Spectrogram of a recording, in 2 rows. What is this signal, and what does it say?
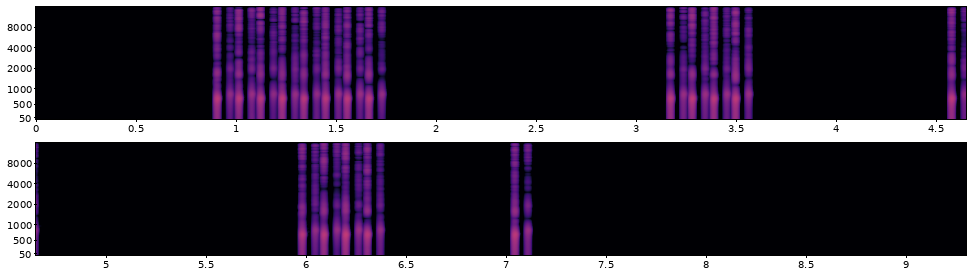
Pulse dialling, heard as clicks on a phone line, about 9 pulses a second. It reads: 8 4 1 4 1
